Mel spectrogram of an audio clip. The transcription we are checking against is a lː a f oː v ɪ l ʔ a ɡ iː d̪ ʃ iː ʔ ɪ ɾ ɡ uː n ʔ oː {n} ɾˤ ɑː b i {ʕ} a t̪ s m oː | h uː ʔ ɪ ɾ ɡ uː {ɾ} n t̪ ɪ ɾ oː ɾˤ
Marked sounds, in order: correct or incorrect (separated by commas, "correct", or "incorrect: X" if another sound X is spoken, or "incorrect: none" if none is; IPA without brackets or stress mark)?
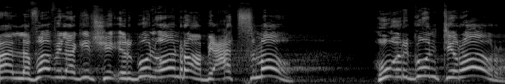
correct, correct, incorrect: none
